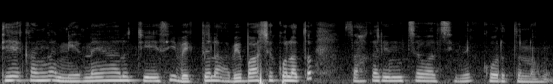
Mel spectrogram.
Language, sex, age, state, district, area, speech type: Telugu, male, 18-30, Telangana, Ranga Reddy, urban, spontaneous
